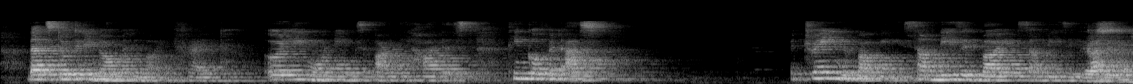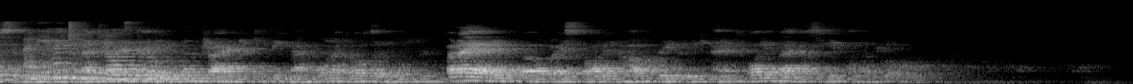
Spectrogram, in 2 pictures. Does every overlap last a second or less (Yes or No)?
No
